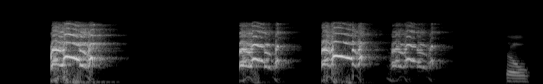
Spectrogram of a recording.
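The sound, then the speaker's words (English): A hand-blown game call imitates the in-flight yodel of speckle-bellied geese with four loud, high, warbling honks in an uneven rhythm. The first stands alone, the other three come close together, and a short, softer tonal note closes the sequence. “Your yodels are the sounds you'll hear specks make whenever they fly, and those sound like this.”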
